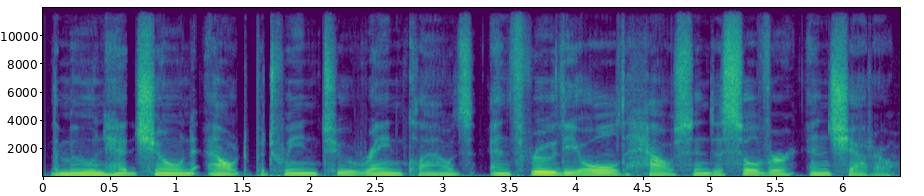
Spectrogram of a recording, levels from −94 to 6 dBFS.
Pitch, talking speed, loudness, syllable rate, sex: 130 Hz, 170 wpm, -18 LUFS, 4.0 syllables/s, male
